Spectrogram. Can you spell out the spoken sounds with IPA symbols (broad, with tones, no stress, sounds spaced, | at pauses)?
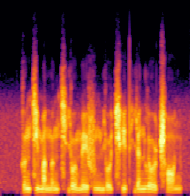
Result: k ɤ˦ ŋ t͡ɕ i˥˨ m ä˥˨ n̪ ɤ̰˨˩ ŋ t͡ɕʰ j o˥˨ ʊ̯ m e˦ ɪ̯ f ʊ˨˦ ŋ n̪ j o̰˨˩ ʊ̯ t͡ɕʰ i˥˨ t̪ʰ j ɛ˦ n l o˥˨ ʊ̯ ʈ͡ʂʰ ɑ˥˨ ŋ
